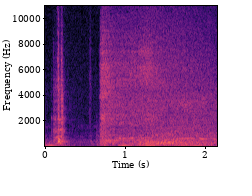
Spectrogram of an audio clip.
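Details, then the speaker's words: Vauxhall Grandland bought from auction as a non-runner, low on fuel: a brief whir, then the engine catches at once and settles into a steady, even idle with no knocks or misses; normal start and idle. "engine sounds good so everything sort itself out there"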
